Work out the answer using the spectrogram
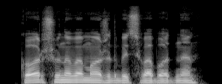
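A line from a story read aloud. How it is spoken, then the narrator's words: Calm director speaking. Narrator (Russian): спокойно произнес директор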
